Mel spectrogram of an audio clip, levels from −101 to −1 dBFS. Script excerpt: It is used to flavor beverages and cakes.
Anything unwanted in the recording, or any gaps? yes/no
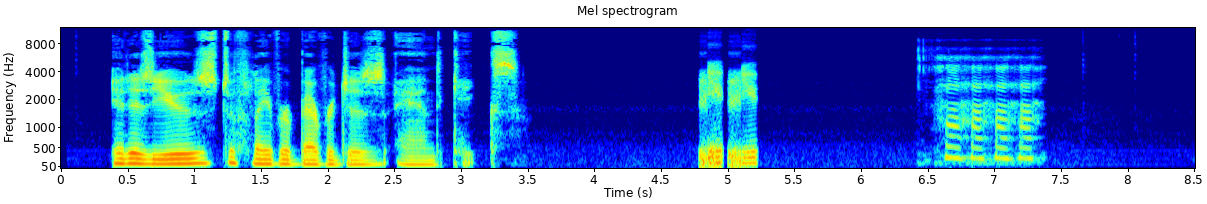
yes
